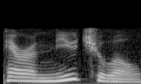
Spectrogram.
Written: pari-mutuel

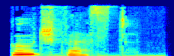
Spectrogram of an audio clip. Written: hoochfest

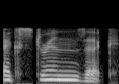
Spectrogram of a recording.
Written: extrinsic

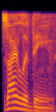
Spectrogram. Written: xylidine

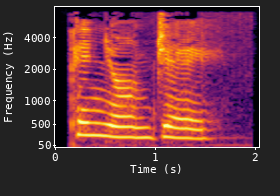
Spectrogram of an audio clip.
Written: pinon jay

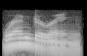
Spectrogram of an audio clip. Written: rendering

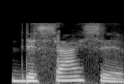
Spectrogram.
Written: decisiveness

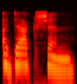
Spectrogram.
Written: adduction

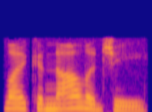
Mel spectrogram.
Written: lichenology

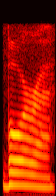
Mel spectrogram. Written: bora

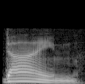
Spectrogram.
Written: disme

